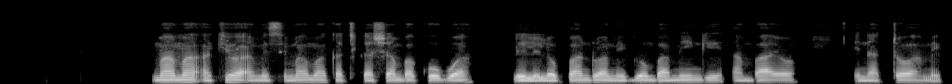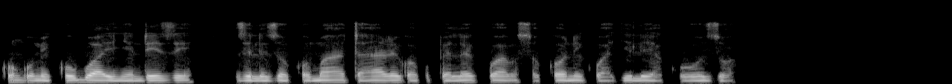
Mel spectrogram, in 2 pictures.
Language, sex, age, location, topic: Swahili, male, 25-35, Dar es Salaam, agriculture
